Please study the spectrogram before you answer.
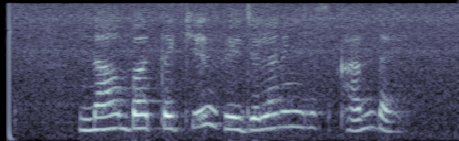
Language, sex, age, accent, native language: Uzbek, female, 18-24, Andijon, Uzbek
